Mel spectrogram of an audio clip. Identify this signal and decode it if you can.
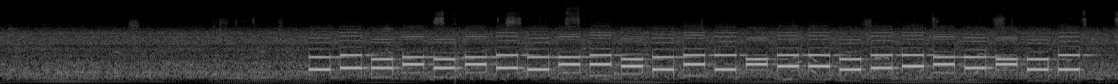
DTMF, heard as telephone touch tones, dialled by machine, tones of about 210 ms, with phone line noise and room echo. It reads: 264040620#72#3*9916905*13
